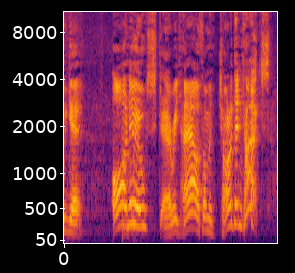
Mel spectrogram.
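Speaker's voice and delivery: breaking voice, cracking mid-line. Speaker listing new comics, not used to doing this: voice cracking. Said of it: "My voice cracked".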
